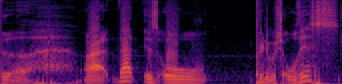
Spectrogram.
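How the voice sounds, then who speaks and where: A fairly slow delivery in an Australian accent. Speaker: gaming video creator. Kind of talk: live gameplay tutorial. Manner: casual, hesitant with many fillers.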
